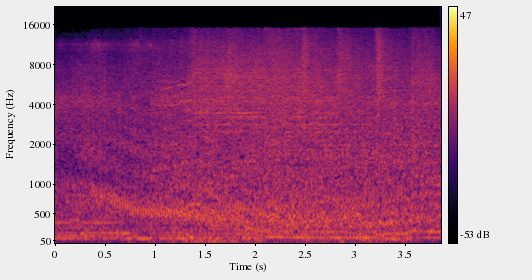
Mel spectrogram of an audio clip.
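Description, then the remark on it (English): A Comanche military helicopter roars loudly overhead during a test flight at a helicopter test flight facility in West Palm Beach, a dense rushing engine noise over a low, throbbing rotor drone whose pitch shifts slightly as it passes. No voices are heard. “And really just here to get some ideas, do a little research, and really see the thing fly.”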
